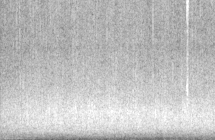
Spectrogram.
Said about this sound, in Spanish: Dele un fuerte aplauso a Cristo, amado hermano.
